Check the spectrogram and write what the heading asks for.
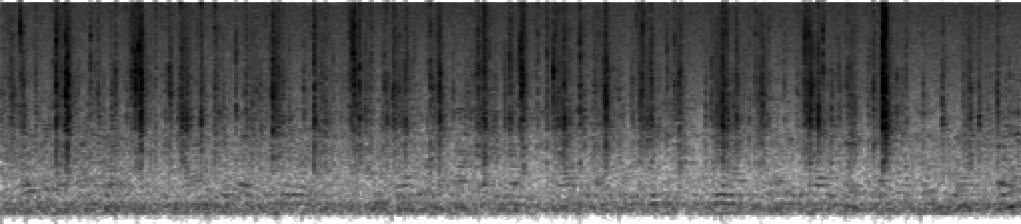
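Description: Rubik's cube faces being turned by hand: a run of quiet, irregular plastic clicks and clacks, a few to several a second.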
